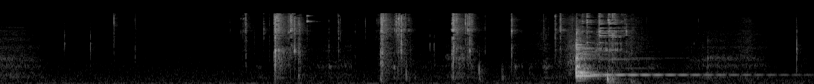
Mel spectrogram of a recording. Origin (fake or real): real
